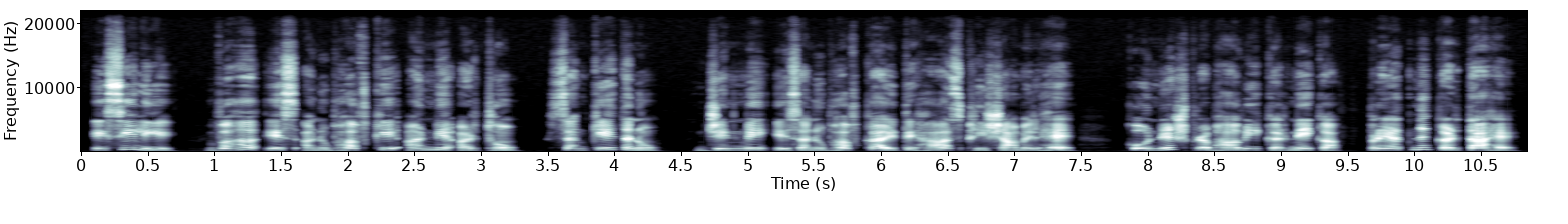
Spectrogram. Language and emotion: Hindi, neutral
